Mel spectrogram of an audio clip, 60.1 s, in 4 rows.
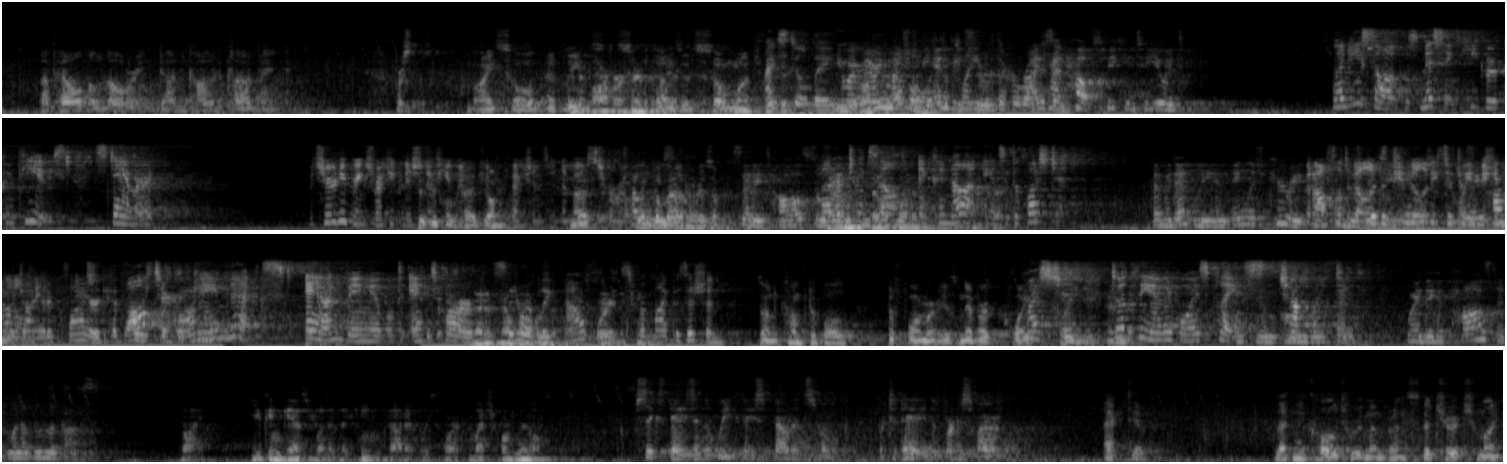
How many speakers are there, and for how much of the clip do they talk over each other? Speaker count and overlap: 7, about 36%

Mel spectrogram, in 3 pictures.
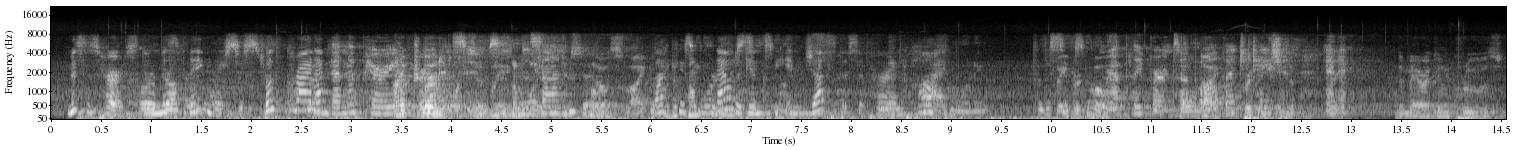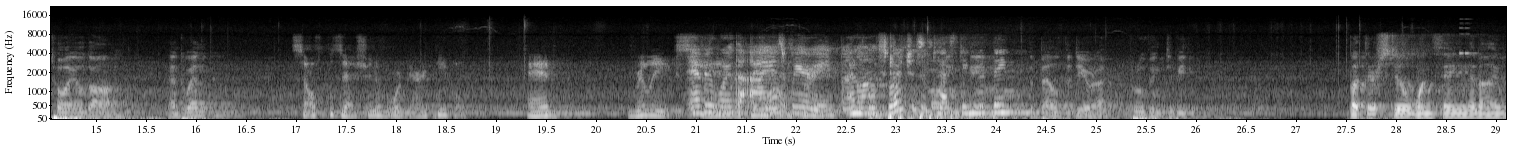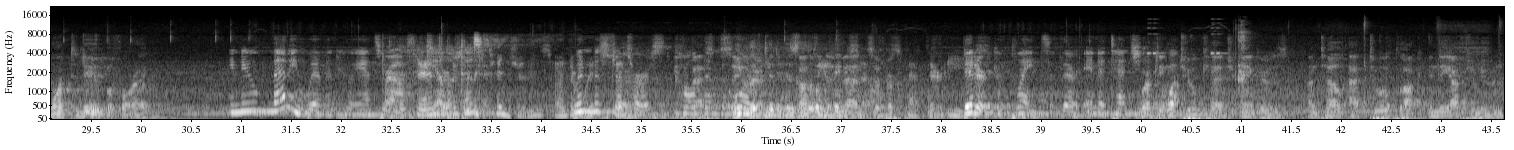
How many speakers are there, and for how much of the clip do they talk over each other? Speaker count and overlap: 6, about 46%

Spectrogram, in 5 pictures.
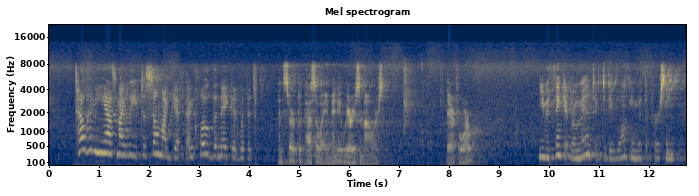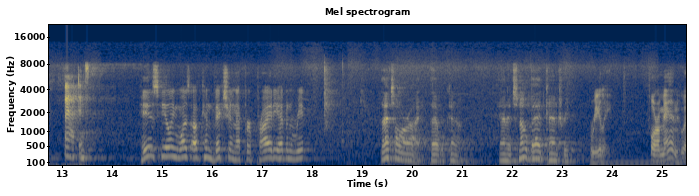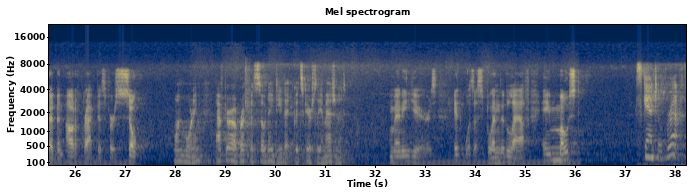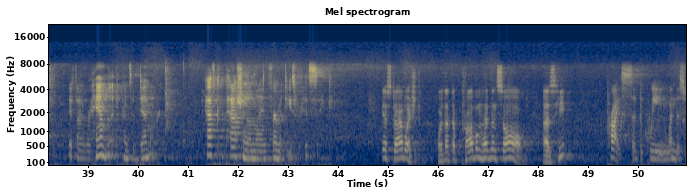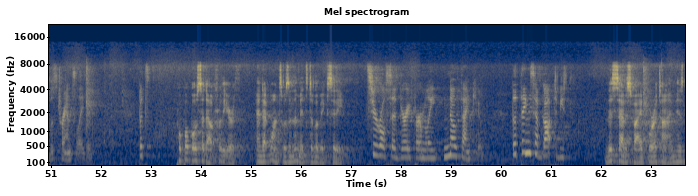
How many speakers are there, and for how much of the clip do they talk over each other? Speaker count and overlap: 6, no overlap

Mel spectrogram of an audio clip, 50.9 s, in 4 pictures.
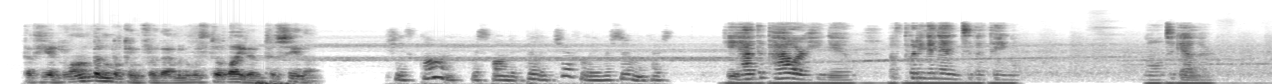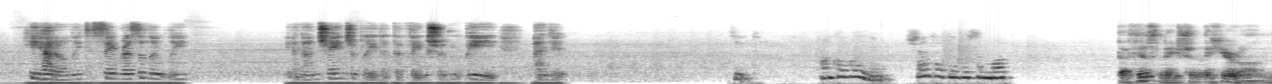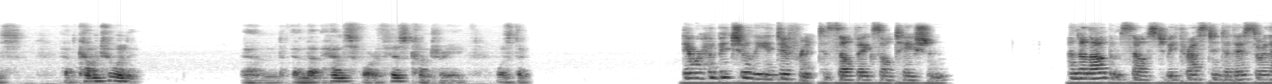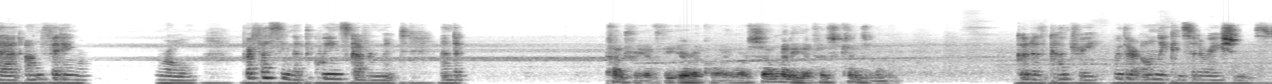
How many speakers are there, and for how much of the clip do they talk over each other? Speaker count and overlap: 3, no overlap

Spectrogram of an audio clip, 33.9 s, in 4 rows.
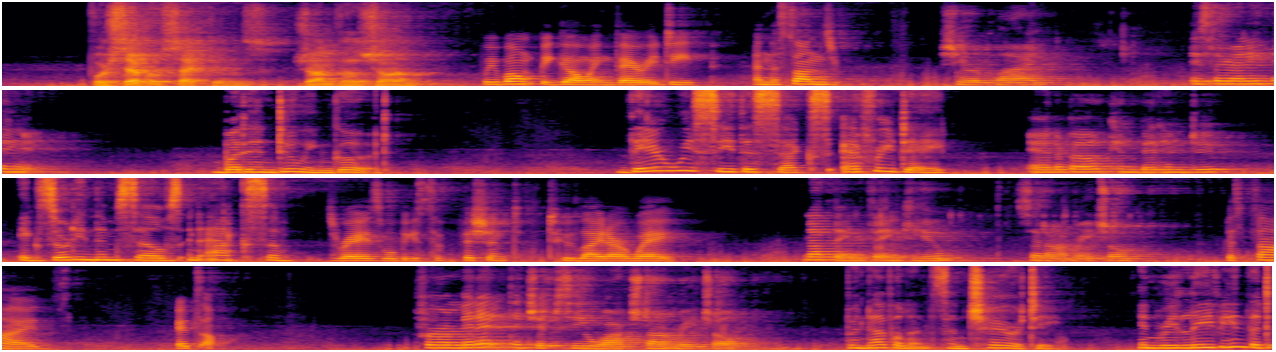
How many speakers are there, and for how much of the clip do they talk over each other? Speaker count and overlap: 4, no overlap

